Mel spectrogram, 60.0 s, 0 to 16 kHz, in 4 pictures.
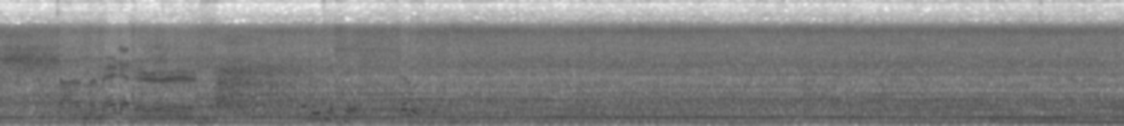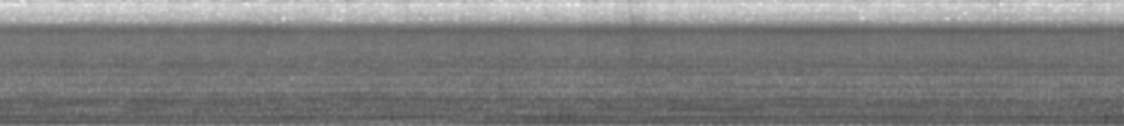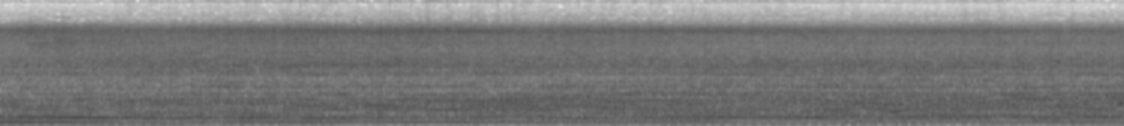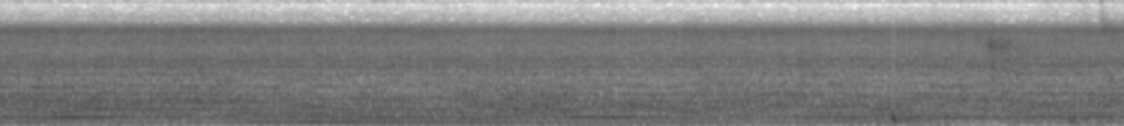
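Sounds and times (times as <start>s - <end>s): machinery hiss: 0.0s - 8.6s
machinery humming: 0.0s - 59.9s.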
